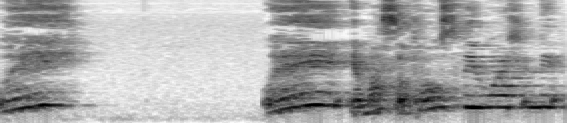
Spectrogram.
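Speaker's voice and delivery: very high, incredulous squeak. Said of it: "I'm like".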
